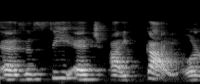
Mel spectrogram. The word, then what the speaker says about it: chi: Mole fraction, that is chi. This is not your X. What is this? This is pronounced as a CHI, chi.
